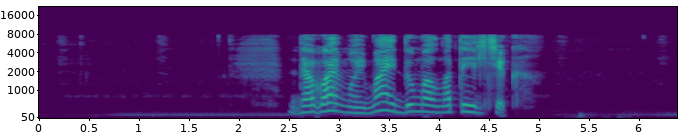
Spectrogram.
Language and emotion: Russian, positive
